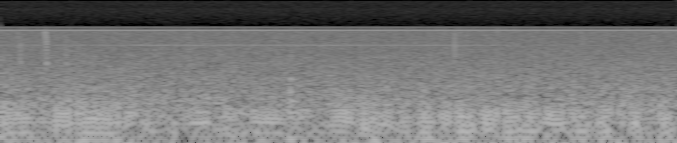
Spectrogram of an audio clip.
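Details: Manx kitten purring while suckling on a bathrug indoors: a steady low rumbling purr throughout, with faint clicks.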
